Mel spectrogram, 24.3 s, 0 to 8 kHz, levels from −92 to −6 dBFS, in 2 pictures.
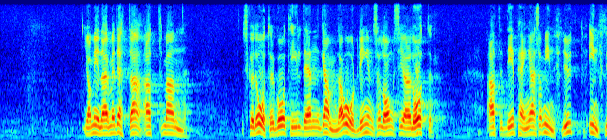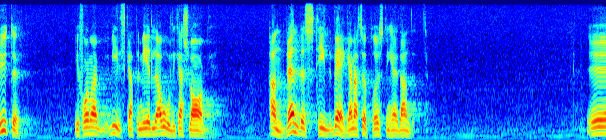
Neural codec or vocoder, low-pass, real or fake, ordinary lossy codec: none; 7.2 kHz; real; none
